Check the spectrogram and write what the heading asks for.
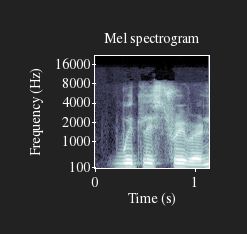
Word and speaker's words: Whitley Strieber: Whitley Strieber.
